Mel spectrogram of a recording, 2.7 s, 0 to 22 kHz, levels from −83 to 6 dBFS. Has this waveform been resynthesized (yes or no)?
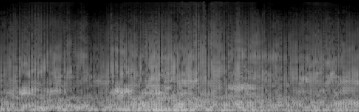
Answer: yes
